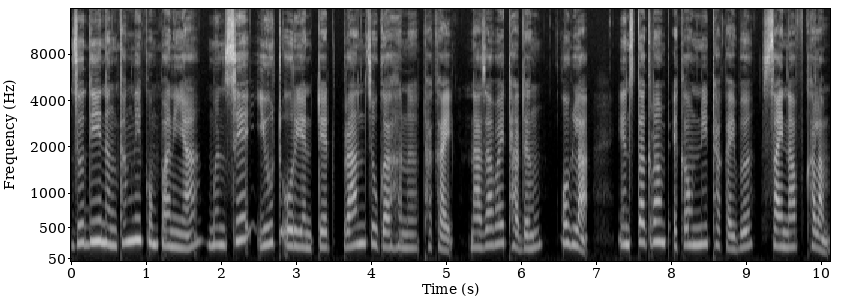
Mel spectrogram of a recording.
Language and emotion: Bodo, neutral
